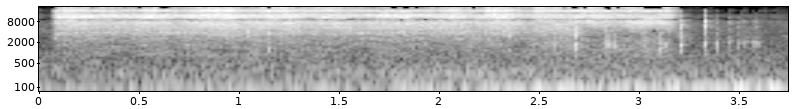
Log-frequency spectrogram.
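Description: A can of spray paint hisses continuously onto baskets, close and loud, then sputters into a few short bursts near the end with light clicks.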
